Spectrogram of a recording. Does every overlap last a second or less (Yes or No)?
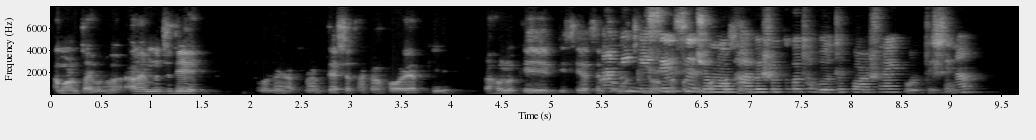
No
